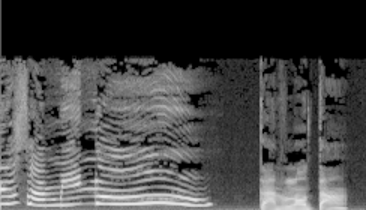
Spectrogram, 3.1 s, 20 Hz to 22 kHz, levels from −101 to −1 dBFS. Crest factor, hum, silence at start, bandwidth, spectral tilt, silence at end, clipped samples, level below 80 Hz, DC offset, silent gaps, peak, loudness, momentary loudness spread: 14 dB; none; 0 s; 16 kHz; -2.5 dB/octave; 0.15 s; under 0.1%; -54 dBFS; under 0.1%; none; -2 dBFS; -16 LUFS; 7 LU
